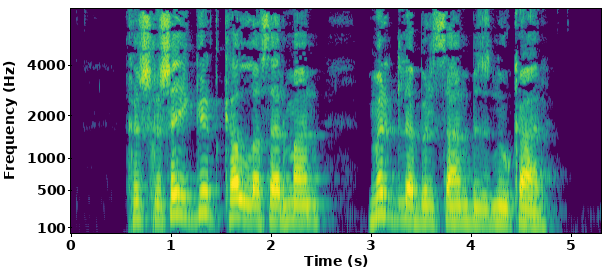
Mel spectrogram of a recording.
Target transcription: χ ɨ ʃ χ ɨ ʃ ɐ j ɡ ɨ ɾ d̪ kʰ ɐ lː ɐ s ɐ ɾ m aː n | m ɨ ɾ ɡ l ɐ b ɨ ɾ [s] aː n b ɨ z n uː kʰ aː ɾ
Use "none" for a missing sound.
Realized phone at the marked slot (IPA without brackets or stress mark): s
